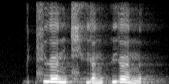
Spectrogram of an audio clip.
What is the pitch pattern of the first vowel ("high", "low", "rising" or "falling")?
falling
